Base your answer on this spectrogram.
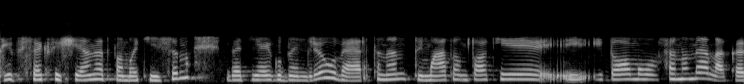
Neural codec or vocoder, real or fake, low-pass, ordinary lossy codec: codec, 16 kHz, 4 kbps, X-Codec, HuBERT features, trained on balanced general audio; fake; 7.2 kHz; Opus, 24 kbps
